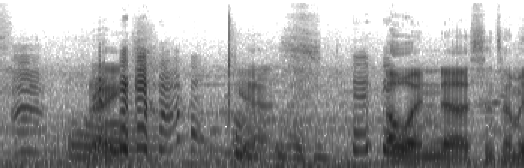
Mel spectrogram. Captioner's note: child laughing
